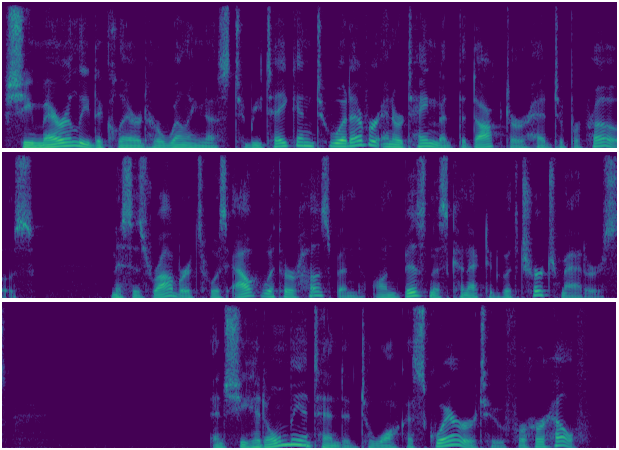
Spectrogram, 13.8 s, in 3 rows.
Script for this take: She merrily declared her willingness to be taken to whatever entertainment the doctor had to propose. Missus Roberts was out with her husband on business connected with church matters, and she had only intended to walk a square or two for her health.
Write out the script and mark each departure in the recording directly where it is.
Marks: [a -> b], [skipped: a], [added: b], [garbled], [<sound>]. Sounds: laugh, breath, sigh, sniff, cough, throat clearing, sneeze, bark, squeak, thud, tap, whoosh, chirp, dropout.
She merrily declared her willingness to be taken to whatever entertainment the doctor had to propose. Missus Roberts was out with her husband on business connected with church matters, and she had only intended to walk a square or two for her health.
